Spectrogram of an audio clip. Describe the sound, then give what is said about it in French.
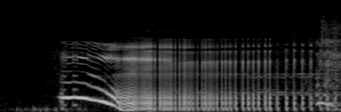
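A voice imitates a creaking sound: a drawn-out tone slides sharply downward, then breaks into a rough, rattling, evenly pulsed creak lasting about two seconds. “Tu fais bien le grincement.”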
